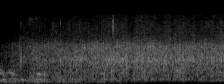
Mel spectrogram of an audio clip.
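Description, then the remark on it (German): Steady applause from a large theatre audience at the end of a premiere performance as the actors bow, a dense, continuous patter of many hands clapping at once with no pauses. “Als sie zurückkommt, klatschen die Besucher.”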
